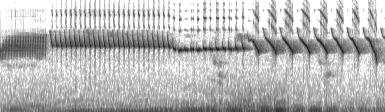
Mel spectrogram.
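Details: Singing AF canary: a buzzy held note, then a long, rapid high trill, followed by slower, evenly spaced downward-sweeping whistles repeated about four per second.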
